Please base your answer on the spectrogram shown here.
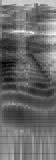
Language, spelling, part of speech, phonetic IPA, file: Polish, anioł, noun, [ˈãɲɔw], Pl-anioł.ogg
